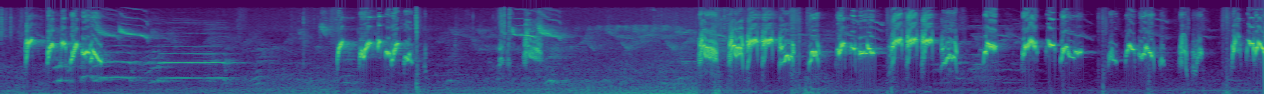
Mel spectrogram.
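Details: Red-whiskered bulbul (chào mào) morning song in the ché style, used for training: bursts of bright, bubbly whistled notes in quick runs, mixed with steady, level piping tones and quieter gaps.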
